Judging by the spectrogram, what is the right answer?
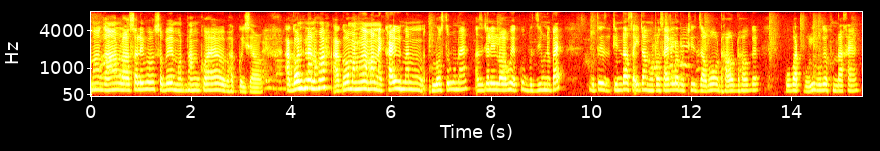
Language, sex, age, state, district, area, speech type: Assamese, female, 60+, Assam, Golaghat, rural, spontaneous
